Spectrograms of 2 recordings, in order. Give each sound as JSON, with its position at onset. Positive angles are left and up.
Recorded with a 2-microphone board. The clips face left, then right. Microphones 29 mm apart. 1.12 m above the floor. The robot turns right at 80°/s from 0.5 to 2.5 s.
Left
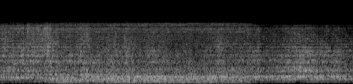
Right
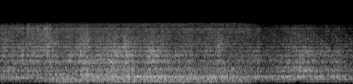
{"t": 0.0, "sound": "an aircraft", "azimuth_deg": -165}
